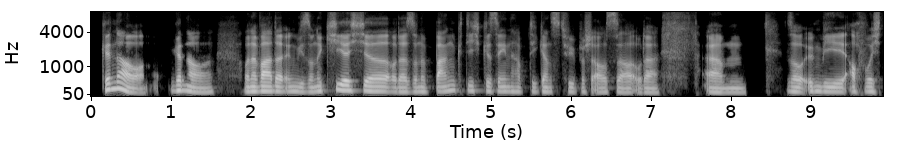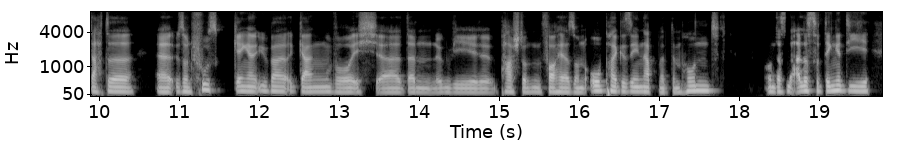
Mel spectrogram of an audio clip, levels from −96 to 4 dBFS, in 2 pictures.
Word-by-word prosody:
Genau, 160 - +6 0.3
genau. 110 -7 +2 0.4
Und 115 - +2
dann 120 0 +5
war 125 -1 +9
da 120 -2 +4
irgendwie 120 -1 -1
so 110 +1 -3
'ne 125 +2 +1
Kirche 130 -4 +4
oder 110 -1 +2
so 110 +2 -4
'ne 110 0 -2
Bank, 120 +6 0
die 130 - -5
ich 130 +1 -8
gesehen 115 -1 -2
habe, 115 -1 -7
die 110 - -7
ganz 110 0 -2
typisch 110 -1 -6
aussah 100 -1 0
oder, 95 -1 -2 0.6
ähm, 95 -1 0 0.5
so 115 -2 +1
irgendwie 115 -3 0
auch, - - -2
wo 115 - 0
ich 110 - -2
dachte, 115 -1 +1 0.2
äh, 105 0 +1
so 115 0 -3
'n 110 - -5
Fußgängerübergang, 120 -5 -1
wo 105 0 -1
ich, 100 0 -3
äh, 100 0 -2
dann 95 -1 -4
irgendwie, 95 0 -4
äh, 95 -1 -4
paar 110 -2 -2
Stunden 105 -1 -3
vorher 105 0 +1
so 100 0 -4
'n 100 - -2
Opa 130 0 +2
gesehen 115 0 -1
hab 110 0 -1
mit 95 -1 -7
'nem 95 0 -6
Hund. 130 0 0 0.6
Und 115 -1 -3
das 110 - 0
sind 115 - -3
alles 130 +3 +3
so 125 - -3
Dinge, 125 +4 +3
die 125 -1 -1
110 Hz, 175 wpm, -26 LUFS, 105-120 Hz, 0.6 s, war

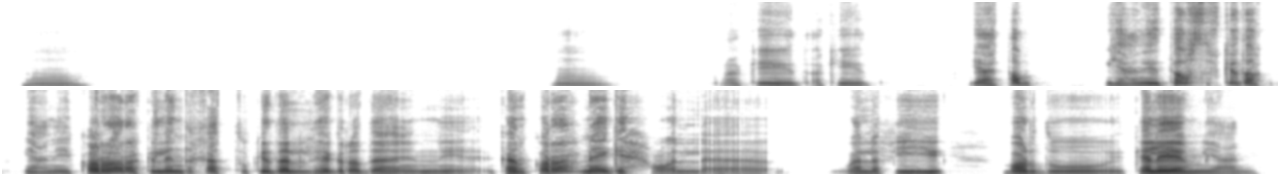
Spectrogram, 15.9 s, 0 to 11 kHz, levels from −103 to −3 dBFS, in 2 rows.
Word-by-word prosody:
إمم. 180 -2 -19 3.0
إمم 185 -2 -17 0.7
أكيد، 180 0 -5
أكيد، 185 +1 -13 0.6
يعني 180 0 -4
طَب 245 -6 0 0.5
يعني 210 0 0
توصف 315 +4 +2
كده 280 -6 -2 0.2
يعني 180 -1 -9
قرارك 230 +4 +5
اللي 185 +2 +4
أنت 220 +1 +2
أخدته 210 -4 -5
كده، 190 +1 +3
للهجرة 170 0 -4
ده، 145 -1 -4
إن 80 - -12
كان 195 -1 +4
قرار 230 +8 +1
ناجح 220 -1 +1
والّا - - -13 0.5
والّا 170 0 -4
في 180 -1 0 0.4
برضو 150 -4 -1 0.2
كلام 155 -5 +6
يعني؟ 125 -1 -14
185 Hz, 100 wpm, -26 LUFS, 165-210 Hz, 3.0 s, كلام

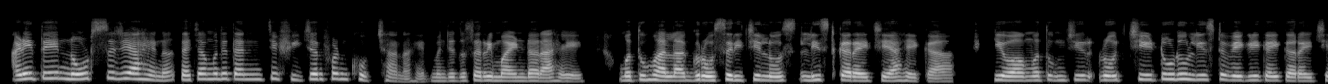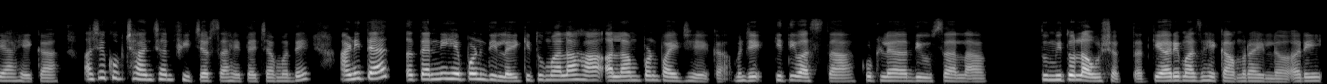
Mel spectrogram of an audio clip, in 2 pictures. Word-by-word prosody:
आणि 250 +4 +6
ते 280 0 +1
नोट्स 255 +2 +2
जे 275 +1 +1
आहे 245 -4 +3
ना, 185 -1 -4
त्याच्यामध्ये 250 +4 +1
त्यांचे 235 +1 -2
फीचर 225 +2 0
पण 255 -2 0
खूप 215 -7 -4
छान 155 -8 -8
आहेत. 130 0 -12
म्हणजे 165 +1 -5
जसं 170 +4 -3
रिमाइंडर 170 -2 +1
आहे. 155 -2 -1 0.4
मग 190 - +3
तुम्हाला 195 -4 +4
ग्रोसरीची 195 +1 +3
लोस 185 +1 +1
लिस्ट 195 +2 -2
करायची 180 -2 +3
आहे 170 0 0
का? 145 -1 -2 0.5
किंवा 190 -3 +4
मग 190 +1 -1
तुमची 200 +1 -4 0.2
रोजची 205 +3 +1
टू-डू 245 0 +3
लिस्ट 220 0 -2
वेगळी 195 -2 +3
काही 185 -1 +2
करायची 165 0 -1
आहे 165 -4 -4
का? 150 -1 -4 0.3
असे 300 +5 -1
खूप 295 -4 -3
छान, 235 -4 +2
छान 230 -2 0
फीचर्स 175 -6 -4
आहेत 160 -2 -5
त्याच्यामध्ये. 160 +6 -4 0.3
आणि 230 +4 +3
त्यात 275 +7 +6 0.2
अ, - - +3
त्यांनी 240 +2 +2
हे 250 - +8
पण 245 - -7
पण 240 - 0
दिलंय, 180 -7 +1
की 210 - -4
तुम्हाला 210 0 +2
हा 200 0 +4
अलार्म 190 +1 +2
पण 200 -1 -1
पाहिजे 170 -3 -1
आहे 145 - -4
का? 140 - -9
म्हणजे 180 +1 -1 0.2
किती 200 0 -3
वाजता? 160 -4 -1
कुठल्या 175 -2 -1
दिवसाला? 155 -4 -3 0.6
तुम्ही 215 0 +1
तो 220 - +9
लावू 180 -6 +5
शकतात, 135 -4 -7
की 180 - +2
अरे, 175 +2 +5
माझं 175 0 0
हे 185 -2 -2
काम 150 -1 -2
राहिलं, 140 -4 -5
अरे, 160 +2 -2
190 Hz, 170 wpm, -21 LUFS, 165-220 Hz, 0.6 s, तो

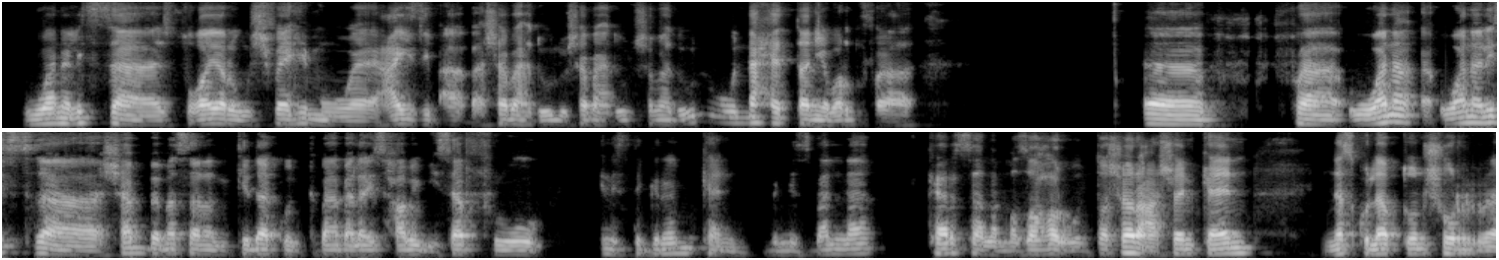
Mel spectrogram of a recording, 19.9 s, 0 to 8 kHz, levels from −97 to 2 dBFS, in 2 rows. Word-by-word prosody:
وأنا 120 +4 +2
لسّه 115 -6 0
صغير 110 +3 +3
ومش 100 -1 -5
فاهم 115 -1 -1
وعايز 95 +3 -2
يبقى - - -8
أبقى - - -9
شبه - - -1
دول، 100 0 -7
وشبه 95 -1 -4
دول، 100 - -11
وشبه 105 +1 -9
دول 150 - -10
والناحية 140 -1 -1
التانية 110 -3 +1
برضه 100 +1 -3
ف - - -8 1.8
آآ 105 -2 +6 0.5
ف - - -6 0.3
وأنا 140 +8 +4 0.2
وأنا 135 +4 +2
لسّه 105 -10 0
شاب 125 0 -2
مثلًا 110 -4 -4
كده - - +1
كنت - - -9
بقى - - -3
بالاقي 105 - -1
أصحابي 105 +1 -3
بيسافروا. 100 -1 -3 0.4
الإنستجرام 120 +2 -8
كان 90 -3 -9 0.2
بالنسبة 105 - -10
لنا 115 +2 -5 0.3
كارثة 115 -1 +1
لما 100 -2 -5
ظهر 110 +3 +1
وانتشر، 110 +8 +5
عشان 115 +5 +3
كان 120 +4 +4 0.5
الناس 115 +4 0
كلها 115 +1 +6
بتنشر 120 +1 +1
110 Hz, 130 wpm, -25 LUFS, 100-120 Hz, 1.8 s, آآ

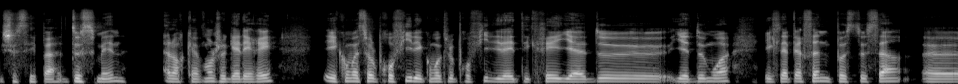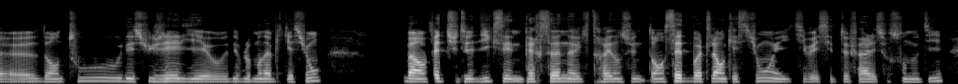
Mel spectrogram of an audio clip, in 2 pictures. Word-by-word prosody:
je 130 - +9
sais 130 0 -4
pas 120 -1 +2
2 140 - +5
semaines 135 +2 0 0.3
alors 135 -1 0
qu'avant 130 +3 -1
je 135 - +1
galérais.» 130 +4 +4 0.5
et 145 -3 +5
qu'on 150 - -2
va 145 - +4
sur 145 +1 +4
le 145 - -2
profil 145 +4 +1
et 140 - +6
qu'on 135 - -6
voit 140 - +1
que 140 - -4
le 140 - -7
profil 135 +3 -6
il 130 - +3
a - - +6
été 125 0 -2
créé 145 +4 +2
il 135 - 0
y 135 - +6
a 125 0 +5
2 135 -1 0
il - - -14
y 135 - +5
a 130 - +5
2 140 +3 -2
mois 145 +2 +1 0.3
et 135 - -2
que 125 - -6
la 135 - +6
personne 145 +2 +1
poste 140 +2 -2
ça, 145 +2 +2 0.2
heu, 125 - 0
dans 125 - -3
tous 155 +1 -7
les 135 -1 +1
sujets 140 +1 +1
liés 130 -1 -2
au 125 0 -6
développement 130 0 -5
d'application. 130 +4 -2 0.8
Bah, 140 -2 +8
en 130 - +1
fait 150 - +5
tu 130 -4 0
te 135 - 0
dis 135 +2 -2
que - - -6
c'est 135 - +1
une 130 - -4
personne, 140 +2 +2
heu, 130 0 +1
qui 130 - -13
travaille 130 0 -1
dans 130 - -4
une 130 +1 -7
dans 130 +1 -2
cette 140 0 +6
boîte-là 140 0 +3
en 135 - +1
question 145 +4 -6
et 125 -3 -3
qui - - -12
va - - -3
essayer 120 - -6
de - - -25
te 130 - -4
faire 130 - -1
aller 125 - -1
sur - - -8
son 130 -1 -7
outil. 140 +5 -8
135 Hz, 250 wpm, -22 LUFS, 130-145 Hz, 0.8 s, je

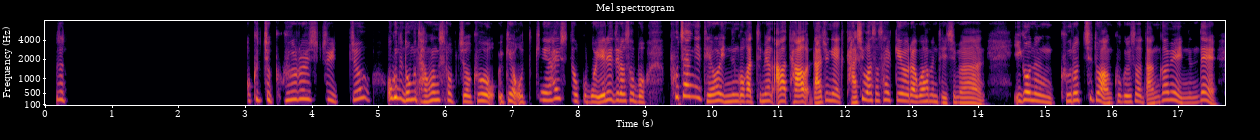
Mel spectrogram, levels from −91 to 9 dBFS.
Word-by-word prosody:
그래서 280 -3 -4 2.7
어 - - -10
그쵸. 270 -1 -3
그럴 290 +4 -2
수도 275 0 -8
있죠. 270 - -6 0.3
어 320 - +1
근데 345 -3 +6
너무 275 +3 +2
당황스럽죠. 230 -2 -1
그거 230 +2 +1
이렇게 210 +5 -2
어떻게 255 +7 -2
할 310 +6 0
수도 255 -7 -5
없고 210 -1 -8
뭐 195 -1 +1
예를 235 +7 +5
들어서 245 0 0
뭐 195 -2 -3 0.4
포장이 375 -2 +1
되어 230 0 +1
있는 220 +1 -2
거 220 0 +1
같으면 225 +3 0
아 225 - +7
다 205 0 +6
"나중에 210 +5 +2
다시 180 +11 0
와서 250 -2 +1
살게요."라고 235 -5 +1
하면 220 -1 -1
되지만 170 -5 -3 0.4
이거는 230 -8 +1
그렇지도 255 +3 -1
않고 165 +7 +2
그래서 205 +1 -2
난감해 225 - -1
있는데 170 - -1
230 Hz, 305 characters per minute, -23 LUFS, 200-265 Hz, 2.7 s, 아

